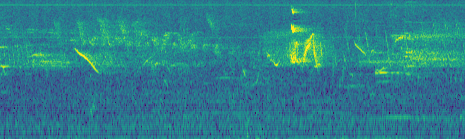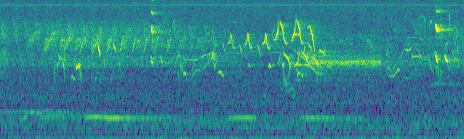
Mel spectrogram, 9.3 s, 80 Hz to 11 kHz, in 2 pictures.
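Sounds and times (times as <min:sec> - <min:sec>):
yellow warbler singing: 0:00.0 - 0:09.2.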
